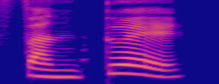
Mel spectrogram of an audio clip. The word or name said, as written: fan3 dui4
